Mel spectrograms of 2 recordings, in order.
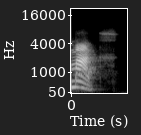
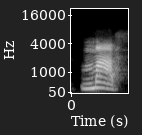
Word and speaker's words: math: Instead of saying max, you want to say math.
